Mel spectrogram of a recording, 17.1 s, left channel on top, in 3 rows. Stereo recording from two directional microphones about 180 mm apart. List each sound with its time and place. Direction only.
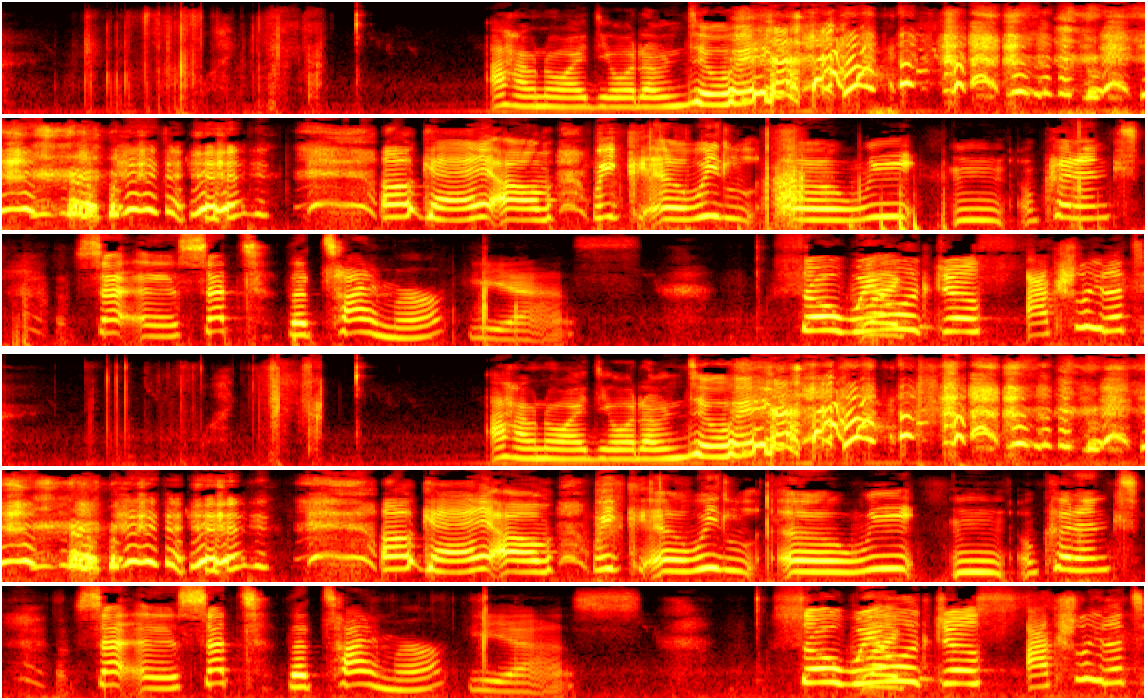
2.4 s speech: 5° right (ahead or behind)
3.8 s speech: 25° left (ahead or behind)
4.5 s a sound: 5° right (ahead or behind)
6.0 s a sound: 50° left (ahead or behind)
6.3 s a sound: 5° right (ahead or behind)
7.2 s speech: 5° right (ahead or behind)
9.0 s speech: 30° right (ahead or behind)
13.2 s speech: 35° left (ahead or behind)
13.9 s a woman's voice: 15° right (ahead or behind)
15.4 s speech: 20° right (ahead or behind)
16.5 s speech: centre (ahead or behind)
